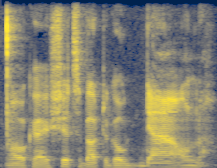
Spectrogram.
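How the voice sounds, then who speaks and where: A man's voice: deep voice, steady tone, measured pace, fairly bright tone, slight background noise. A man streamer reading a visual novel aloud, with casual, profane asides between the narration.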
